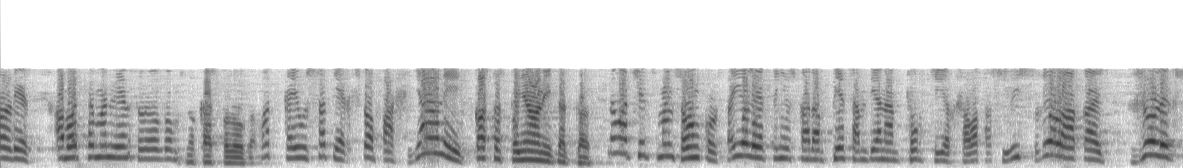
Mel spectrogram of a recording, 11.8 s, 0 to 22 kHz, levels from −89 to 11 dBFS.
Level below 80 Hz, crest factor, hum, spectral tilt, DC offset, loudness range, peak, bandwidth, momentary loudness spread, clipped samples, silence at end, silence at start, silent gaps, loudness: -70 dBFS; 20 dB; none; -3 dB/octave; under 0.1%; 3 LU; -2 dBFS; 4.3 kHz; 9 LU; under 0.1%; 0 s; 0 s; none; -21 LUFS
